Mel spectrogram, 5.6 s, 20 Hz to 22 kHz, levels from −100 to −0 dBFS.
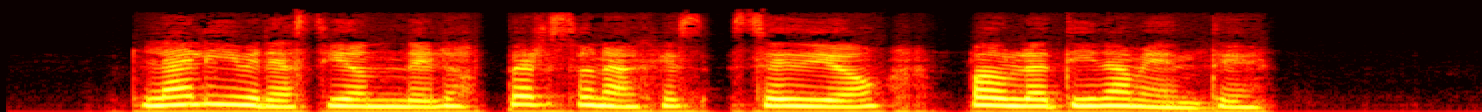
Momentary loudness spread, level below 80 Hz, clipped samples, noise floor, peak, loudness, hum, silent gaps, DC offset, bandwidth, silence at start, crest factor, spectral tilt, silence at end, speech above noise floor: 9 LU; -40 dBFS; under 0.1%; -68 dBFS; -2 dBFS; -16 LUFS; none; none; under 0.1%; 12.5 kHz; 0.55 s; 14 dB; -6.5 dB/octave; 0.8 s; 53 dB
